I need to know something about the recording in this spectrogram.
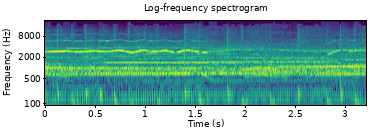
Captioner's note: A loud whistle from the crowd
